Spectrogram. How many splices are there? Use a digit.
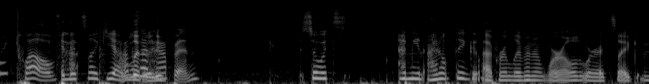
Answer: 1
